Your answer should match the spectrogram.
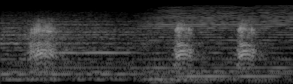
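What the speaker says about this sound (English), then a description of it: "Mother Duck was delighted to see her first baby duck come out of the shell" A duck quacks three times, a single quack then a quick pair, clear and close over a faint sustained musical tone.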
